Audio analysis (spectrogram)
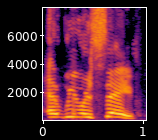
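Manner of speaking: ordinary talk, nothing marked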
